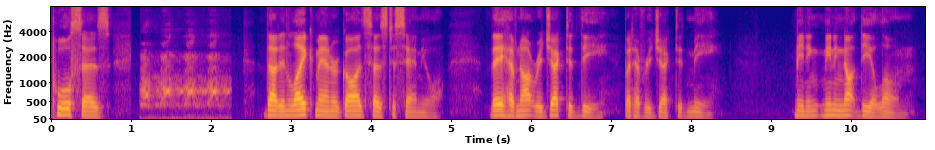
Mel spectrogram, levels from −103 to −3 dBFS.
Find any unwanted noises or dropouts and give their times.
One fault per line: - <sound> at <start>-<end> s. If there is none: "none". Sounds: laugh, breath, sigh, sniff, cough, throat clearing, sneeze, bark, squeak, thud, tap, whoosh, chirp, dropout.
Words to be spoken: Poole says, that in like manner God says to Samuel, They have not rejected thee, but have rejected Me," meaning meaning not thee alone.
- bark at 1.1-2.3 s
